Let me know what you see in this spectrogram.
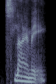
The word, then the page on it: slimy: Indian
